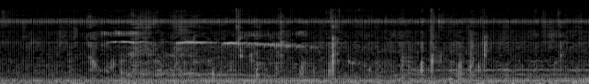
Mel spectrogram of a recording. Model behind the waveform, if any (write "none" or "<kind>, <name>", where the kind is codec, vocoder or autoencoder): vocoder, BigVGAN v2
